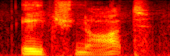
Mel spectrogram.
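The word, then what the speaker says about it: H₀: with H Sub Zero we pronounced that H naught we do that because we want to sound British and sophisticated so H naught is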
